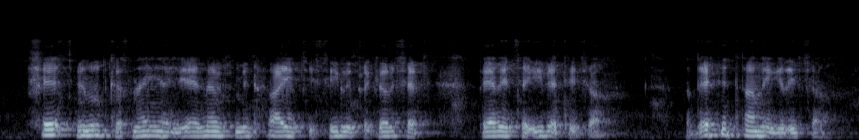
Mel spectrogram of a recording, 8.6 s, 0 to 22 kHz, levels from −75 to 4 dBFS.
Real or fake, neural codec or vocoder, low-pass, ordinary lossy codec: fake; codec, 16 kHz, 16 kbps, FunCodec, trained on LibriTTS, 50 frames a second; 7.2 kHz; none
